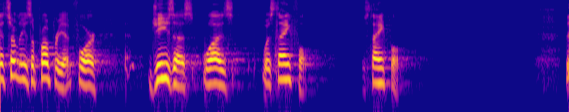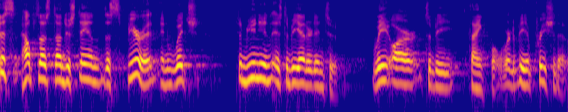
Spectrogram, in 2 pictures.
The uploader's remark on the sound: This is a sermon recorded at the Lebanon Bible Fellowship Church in Lebanon, PA during the morning service. Was preached during our celebration of Communion.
